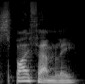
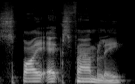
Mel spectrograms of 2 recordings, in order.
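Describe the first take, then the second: First: The letter X is left silent. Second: The letter X is spoken aloud. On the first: The speaker calls it right. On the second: The speaker calls it wrong.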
